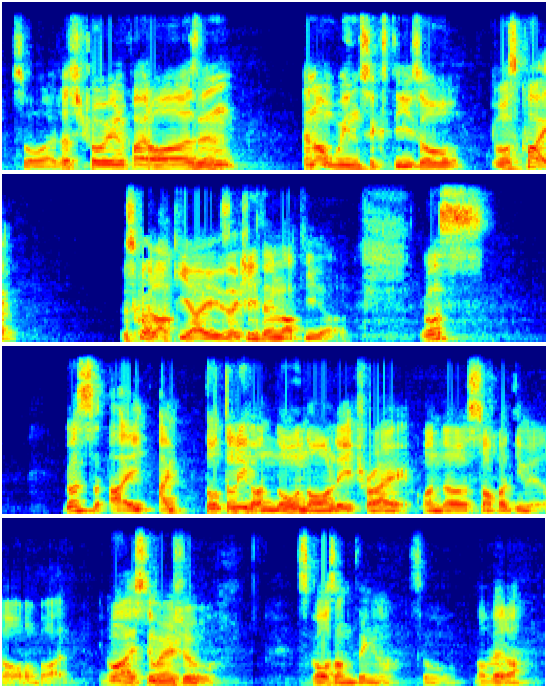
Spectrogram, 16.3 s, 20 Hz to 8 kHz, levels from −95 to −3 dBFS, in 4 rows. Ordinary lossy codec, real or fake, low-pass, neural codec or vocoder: none; real; 7.2 kHz; none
